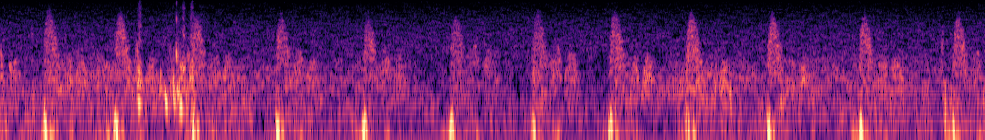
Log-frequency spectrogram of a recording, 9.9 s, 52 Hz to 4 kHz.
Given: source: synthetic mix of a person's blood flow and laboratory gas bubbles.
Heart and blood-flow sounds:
Doppler ultrasound of blood flow; subclavian vein
1.34-1.45 s: bubbles
1.57-1.97 s: bubbles
9.84-9.86 s: bubbles
From the record:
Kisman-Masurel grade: 211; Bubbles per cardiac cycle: several, 3 to 8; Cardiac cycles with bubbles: 1 to 10%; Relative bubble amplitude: barely perceptible (0.100 to 0.250); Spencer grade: 1 (occasional bubble signal discernible with the cardiac motion signal, with majority of cardiac periods free of bubbles); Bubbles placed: anywhere in the cardiac cycle

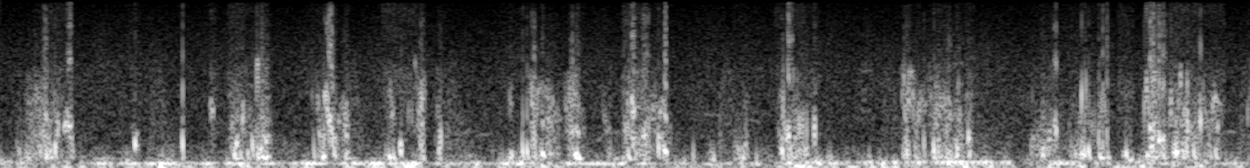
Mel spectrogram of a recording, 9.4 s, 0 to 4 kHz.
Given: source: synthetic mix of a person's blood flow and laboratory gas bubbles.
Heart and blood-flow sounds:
Doppler ultrasound of blood flow; subclavian vein
0.11-0.58 s: bubbles
0.97-1.06 s: bubbles
1.33-1.41 s: bubbles
1.57-1.63 s: bubbles
1.71-2.06 s: bubbles
2.33-2.65 s: bubbles
2.86-3.22 s: bubbles
3.25-3.35 s: bubbles
3.81-4.40 s: bubbles
4.51-4.58 s: bubbles
4.66-5.04 s: bubbles
5.49-5.62 s: bubbles
5.82-6.15 s: bubbles
6.75-7.31 s: bubbles
7.73-7.96 s: bubbles
8.01-8.35 s: bubbles
8.38-8.51 s: bubbles
8.55-9.19 s: bubbles
9.34-9.38 s: bubbles
From the record:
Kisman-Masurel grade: 243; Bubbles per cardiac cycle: several, 3 to 8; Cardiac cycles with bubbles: 100%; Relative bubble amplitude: loud (0.450 to 0.775); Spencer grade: 3 (all of the cardiac periods contain showers or single bubble signals, but not dominating or overriding the cardiac motion signals); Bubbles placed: anywhere in the cardiac cycle

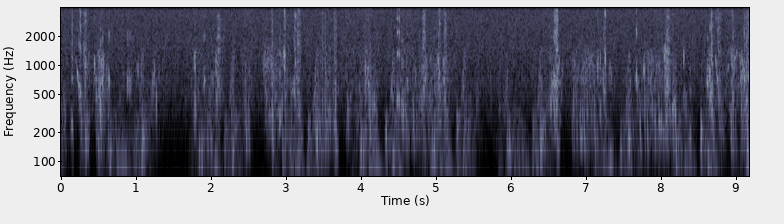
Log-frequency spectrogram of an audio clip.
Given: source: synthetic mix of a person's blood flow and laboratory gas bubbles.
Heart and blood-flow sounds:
Doppler ultrasound of blood flow; precordium
0.00-0.08 s: bubbles
0.12-1.04 s: bubbles
1.21-1.31 s: bubbles
1.75-2.19 s: bubbles
2.42-2.55 s: bubbles
2.68-3.24 s: bubbles
3.40-3.71 s: bubbles
3.77-4.25 s: bubbles
4.45-5.23 s: bubbles
6.43-6.71 s: bubbles
6.78-7.36 s: bubbles
7.65-8.42 s: bubbles
8.56-9.19 s: bubbles
From the record:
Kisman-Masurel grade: 332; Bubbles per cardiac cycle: rolling drumbeat, 9 or more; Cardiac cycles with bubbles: 50 to 99%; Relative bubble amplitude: moderate (0.250 to 0.450); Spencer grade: 3 (all of the cardiac periods contain showers or single bubble signals, but not dominating or overriding the cardiac motion signals); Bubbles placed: only in the low amplitude regions of the cardiac cycle

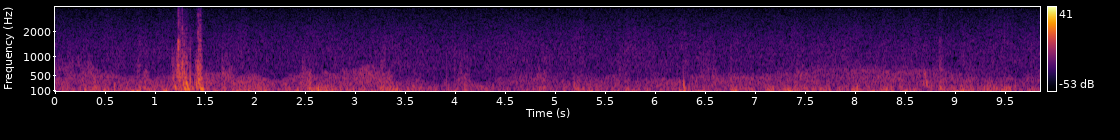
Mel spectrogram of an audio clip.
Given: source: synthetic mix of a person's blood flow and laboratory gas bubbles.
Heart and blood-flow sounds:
Doppler ultrasound of blood flow; subclavian vein
1.15-1.53 s: bubbles
8.67-8.74 s: bubbles
8.83-8.88 s: bubbles
From the record:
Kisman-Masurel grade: 122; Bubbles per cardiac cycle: 1 to 2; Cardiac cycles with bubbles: 10 to 50%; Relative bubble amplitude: moderate (0.250 to 0.450); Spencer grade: 2 (many but less than half of the cardiac periods contain bubble signals, singularly or in groups); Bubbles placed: anywhere in the cardiac cycle

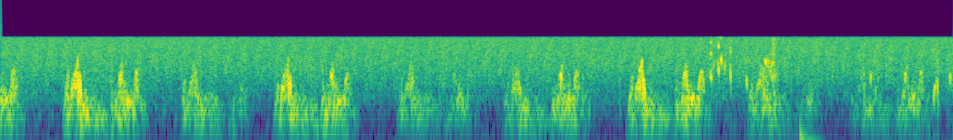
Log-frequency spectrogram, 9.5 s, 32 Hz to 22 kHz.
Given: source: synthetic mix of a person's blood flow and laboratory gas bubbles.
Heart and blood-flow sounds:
Doppler ultrasound of blood flow; precordium
7.07-7.31 s: bubbles
7.43-7.50 s: bubbles
7.60-7.78 s: bubbles
8.67-8.82 s: bubbles
9.31-9.41 s: bubbles
9.46-9.54 s: bubbles
From the record:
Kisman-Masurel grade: 221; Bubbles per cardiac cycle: several, 3 to 8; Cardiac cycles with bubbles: 10 to 50%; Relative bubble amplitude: barely perceptible (0.100 to 0.250); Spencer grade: 2 (many but less than half of the cardiac periods contain bubble signals, singularly or in groups); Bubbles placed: anywhere in the cardiac cycle

